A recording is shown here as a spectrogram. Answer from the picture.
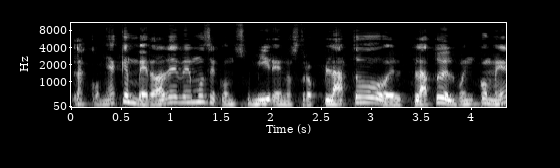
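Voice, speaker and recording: A man speaks fairly slowly in a plain, everyday voice, fairly high in pitch with lively intonation. The sound is dry and close, with no echo. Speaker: podcast co-host. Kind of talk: casual chat.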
